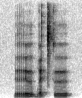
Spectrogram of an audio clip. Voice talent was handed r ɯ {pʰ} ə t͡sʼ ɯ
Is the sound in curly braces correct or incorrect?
incorrect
